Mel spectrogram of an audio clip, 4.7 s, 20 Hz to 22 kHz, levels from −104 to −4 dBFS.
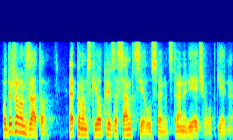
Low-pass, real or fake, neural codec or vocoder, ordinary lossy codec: none; fake; codec, 16 kHz, 1.1 kbps, Voila-Tokenizer; none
